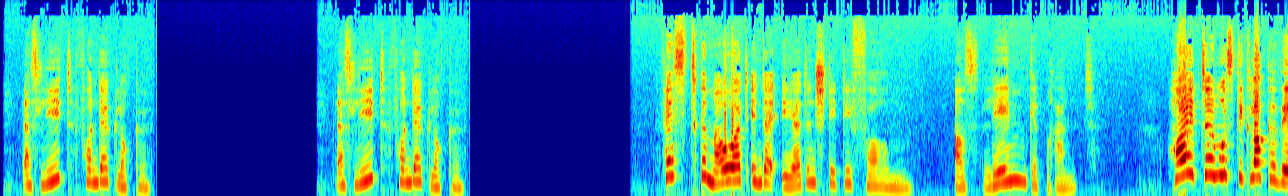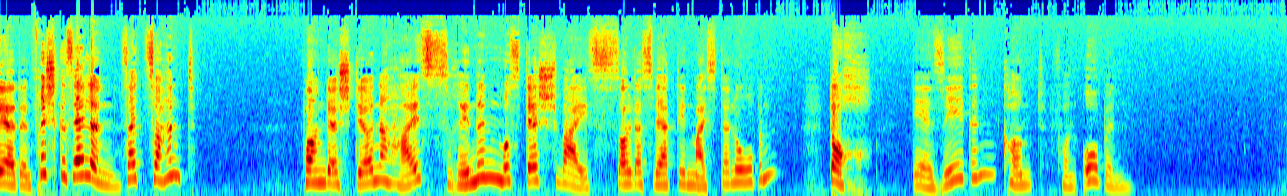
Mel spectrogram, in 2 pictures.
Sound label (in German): glocke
